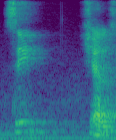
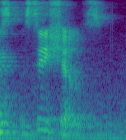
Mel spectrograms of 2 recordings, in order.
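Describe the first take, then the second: First: "सी shells" slowly in two separate beats; split into syllables. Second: Said in the usual way. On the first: Shown as a demonstration. Teacher demonstrating two syllables, slow and broken in two. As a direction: pause between सी and shells. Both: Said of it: "दो झटकों में".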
